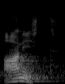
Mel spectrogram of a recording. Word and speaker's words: honest: 근데 이거는 묵음이죠. 소리가 안 나죠. 그죠? Our, honest, air 이런 식입니다.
